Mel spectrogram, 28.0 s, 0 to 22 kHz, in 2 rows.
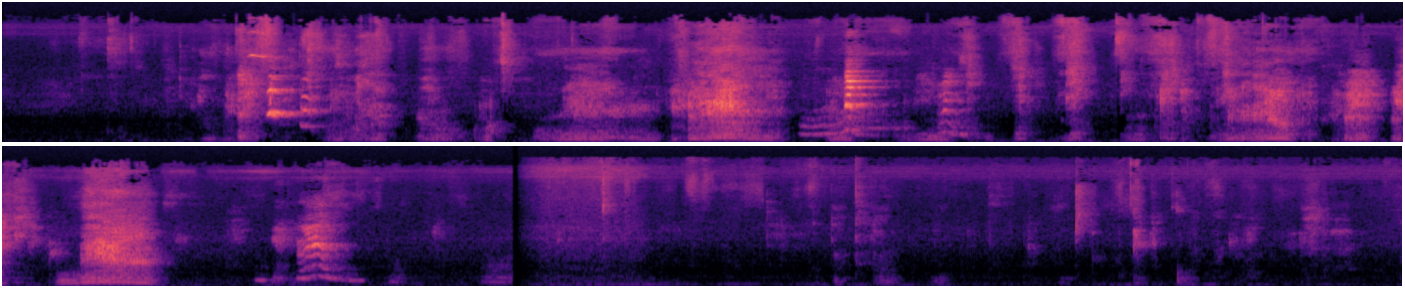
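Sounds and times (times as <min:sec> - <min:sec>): dogs growling: 0:02.1 - 0:15.8.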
